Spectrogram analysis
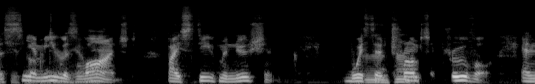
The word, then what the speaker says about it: Mnuchin: And how do you pronounce his name? Mnuchin. Oh yeah, Mnuchin.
